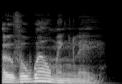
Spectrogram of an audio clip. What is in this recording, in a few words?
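"overwhelmingly", English, British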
